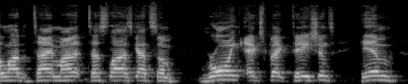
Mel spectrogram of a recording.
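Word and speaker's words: TeSlaa: Only thing is, I've listened to the kid say his own name a gajillion times. It sure sounds like he says Tesla to me, so that's what I'm going with.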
